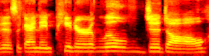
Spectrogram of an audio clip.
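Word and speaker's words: Liljedahl: a guy named peter lil jadal i think is how you say it and um the idea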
